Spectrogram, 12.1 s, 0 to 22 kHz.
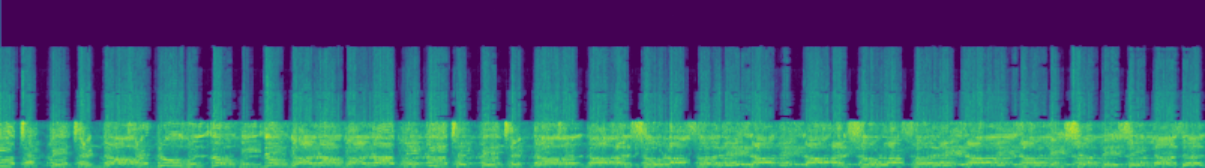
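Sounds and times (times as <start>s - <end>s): men chanting devotional song: 0.0s - 12.0s.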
